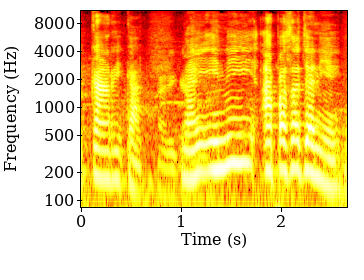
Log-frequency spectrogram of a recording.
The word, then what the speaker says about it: carica: Karika ini ya Iya bacanya memang Karika ya tulisannya carica bacanya Karika Nah ini apa saja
